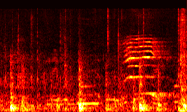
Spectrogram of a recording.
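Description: Basketball dribbled on a carpeted floor: dull bounces about every three-quarters of a second. A brief high-pitched squeal comes near the end.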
